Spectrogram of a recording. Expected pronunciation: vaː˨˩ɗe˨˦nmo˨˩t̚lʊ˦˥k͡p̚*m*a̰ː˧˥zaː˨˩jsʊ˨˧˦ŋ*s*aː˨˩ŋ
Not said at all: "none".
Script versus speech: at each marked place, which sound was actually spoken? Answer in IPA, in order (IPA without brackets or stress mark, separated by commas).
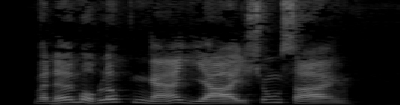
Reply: ŋ, s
